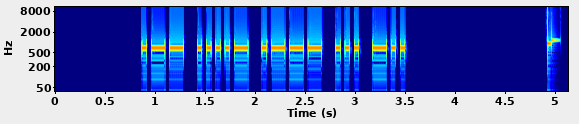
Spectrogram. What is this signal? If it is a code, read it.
Morse code, heard as a keyed tone, about 26 wpm, 700 Hz. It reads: W4JSD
